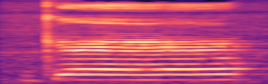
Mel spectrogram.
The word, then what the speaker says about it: girl: So the R, the tongue is going to come and curl. However, the tongue does not touch anything when we make the R in English. It's just hanging out there in the mouth, but it's not touching the top of the mouth. Girl, girl. To make the L, you're going to put your tongue touching the area that's behind your teeth.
